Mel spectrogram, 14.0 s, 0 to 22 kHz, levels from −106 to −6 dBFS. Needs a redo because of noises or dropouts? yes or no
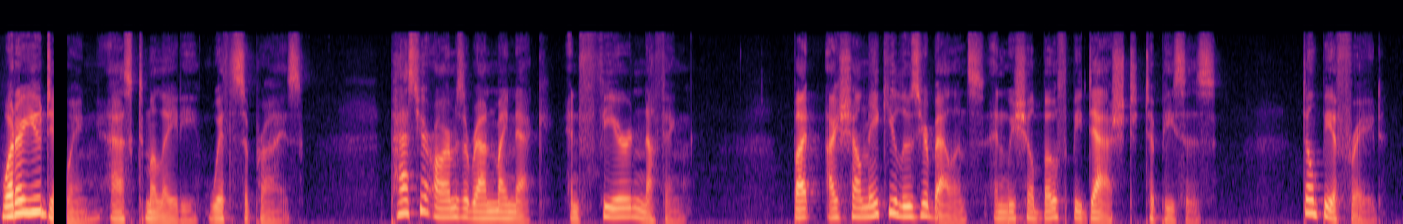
yes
